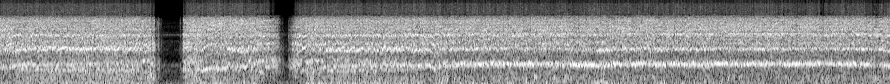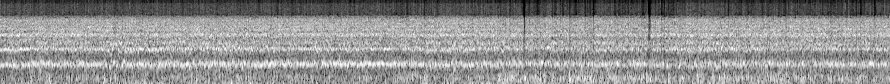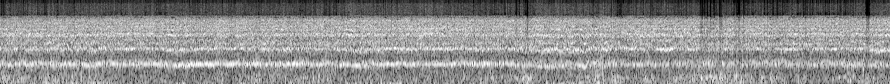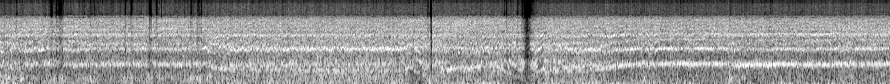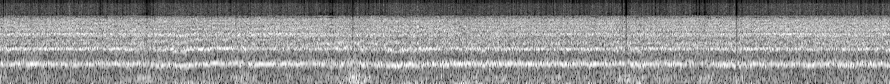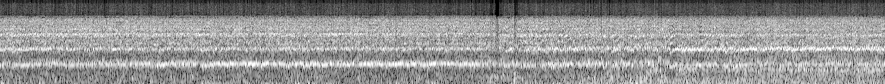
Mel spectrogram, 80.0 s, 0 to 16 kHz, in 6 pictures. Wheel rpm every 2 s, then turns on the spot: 200, 110, 130, 210, 220, 230, 230, 230, 220, 240, 230, 230, 220, 230, 230, 230, 230, 230, 230, 230, 220, 230, 200, 130, 160, 230, 230, 230, 230, 230, 230, 230, 230, 230, 230, 230, 230, 220, 210, 200.
none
